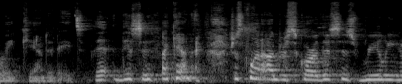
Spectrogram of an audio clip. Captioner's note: chuckling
